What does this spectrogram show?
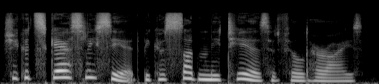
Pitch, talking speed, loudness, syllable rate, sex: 215 Hz, 190 wpm, -21 LUFS, 5.3 syllables/s, female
